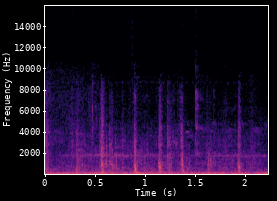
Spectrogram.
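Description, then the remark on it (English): The hooves of a horse named Thunder clip-clop in a steady, uneven rhythm, roughly eight sharp knocks over a couple of seconds against a constant low rumble of background noise. “The final horse for this year's hits team is Thunder.”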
